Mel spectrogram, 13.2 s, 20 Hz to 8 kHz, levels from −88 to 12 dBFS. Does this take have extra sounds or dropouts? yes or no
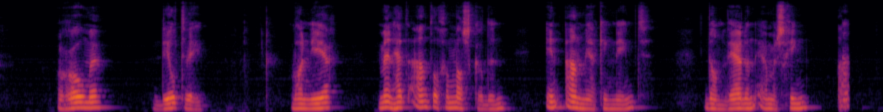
yes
